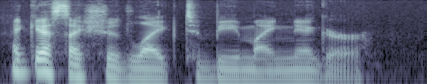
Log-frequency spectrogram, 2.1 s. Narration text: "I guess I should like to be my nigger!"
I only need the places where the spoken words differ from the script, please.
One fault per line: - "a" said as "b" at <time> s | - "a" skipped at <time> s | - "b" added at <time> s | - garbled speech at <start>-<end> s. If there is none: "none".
none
